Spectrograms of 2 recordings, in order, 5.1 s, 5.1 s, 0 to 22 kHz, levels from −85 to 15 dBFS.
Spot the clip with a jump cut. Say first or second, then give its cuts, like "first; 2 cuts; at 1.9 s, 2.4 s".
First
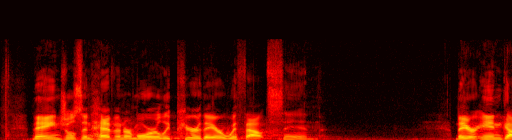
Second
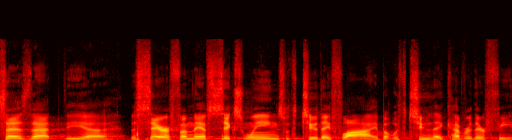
second; 1 cut; at 1.2 s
